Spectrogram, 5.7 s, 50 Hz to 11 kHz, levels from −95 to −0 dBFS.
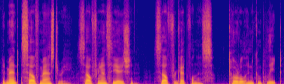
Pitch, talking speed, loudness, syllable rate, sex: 105 Hz, 115 wpm, -21 LUFS, 4.5 syllables/s, male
